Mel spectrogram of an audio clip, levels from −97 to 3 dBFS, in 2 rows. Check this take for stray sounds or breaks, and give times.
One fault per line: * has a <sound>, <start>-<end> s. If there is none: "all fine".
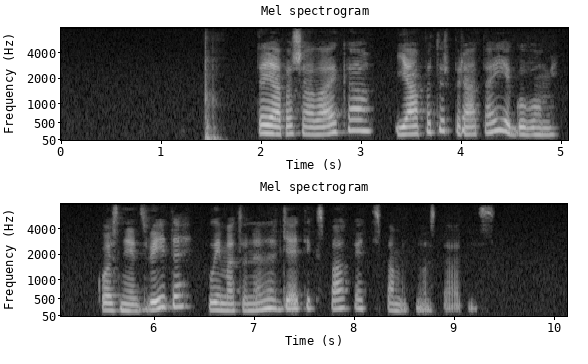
* has a thud, 1.4-1.7 s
